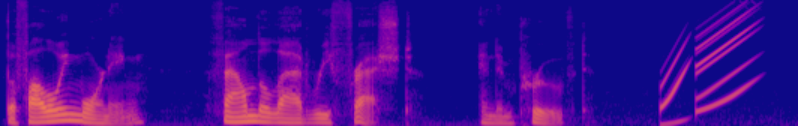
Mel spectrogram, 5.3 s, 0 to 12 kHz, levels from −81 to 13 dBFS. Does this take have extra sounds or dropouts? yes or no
yes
